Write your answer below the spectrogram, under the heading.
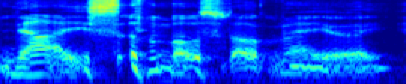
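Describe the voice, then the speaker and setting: A woman speaks with a Western US accent. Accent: American Western. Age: 80s+. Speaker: retired registered nurse. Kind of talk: interview answer.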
